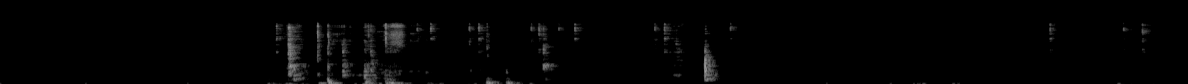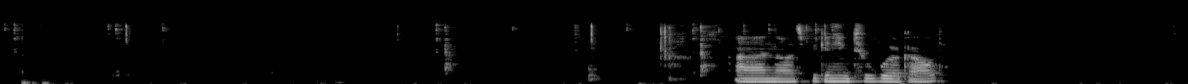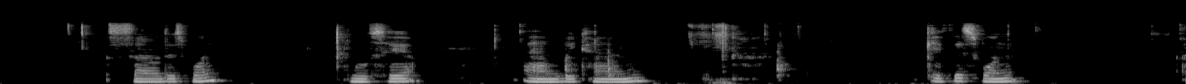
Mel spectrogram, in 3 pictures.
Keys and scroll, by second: 4.7 shift+r, 12.1 r.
